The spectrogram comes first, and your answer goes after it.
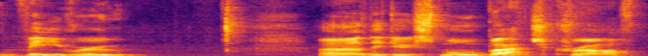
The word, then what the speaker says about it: Viru: so like i say out of estonia it's pronounced viru they do small batch craft beer this is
